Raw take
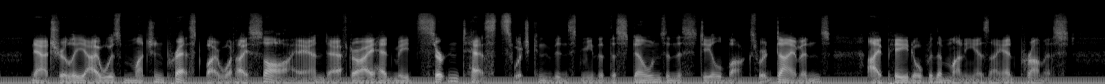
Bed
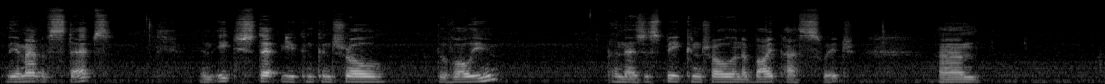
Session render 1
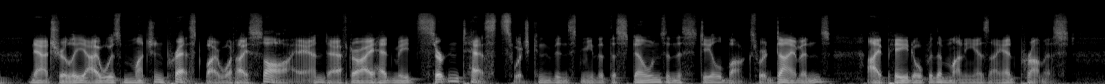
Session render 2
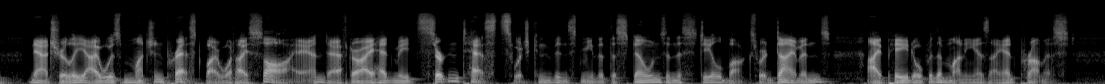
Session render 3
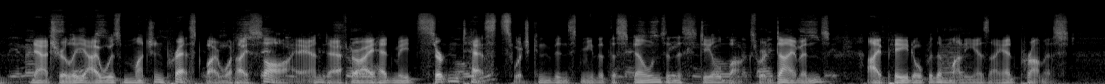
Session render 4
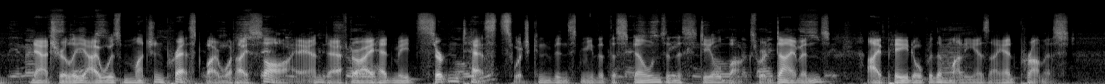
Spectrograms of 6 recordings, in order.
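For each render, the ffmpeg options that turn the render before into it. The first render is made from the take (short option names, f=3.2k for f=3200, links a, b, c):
-af "bandreject=f=60:t=h:w=6,bandreject=f=120:t=h:w=6,bandreject=f=180:t=h:w=6,bandreject=f=240:t=h:w=6,bandreject=f=300:t=h:w=6"
-af anull
-filter_complex "[1:a]volume=-10dB[a];[0:a][a]amix=inputs=2:normalize=0"
-af "volume=5.5dB,alimiter=limit=-2dB:level=0:latency=1"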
